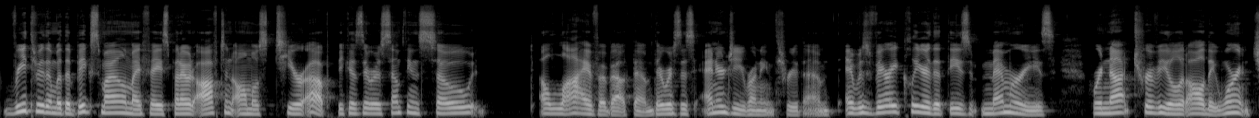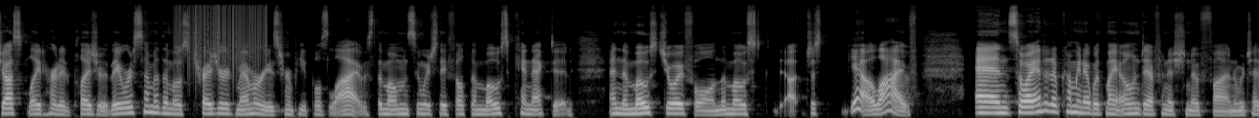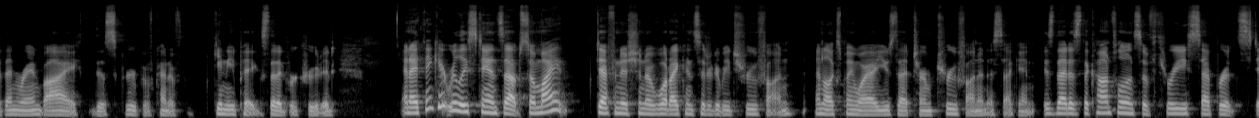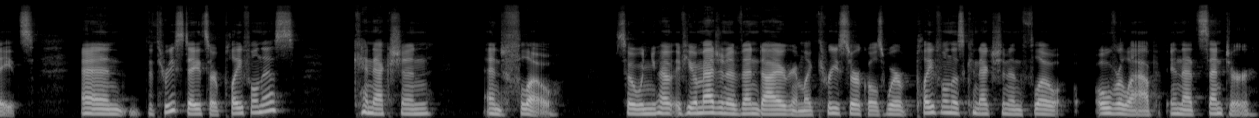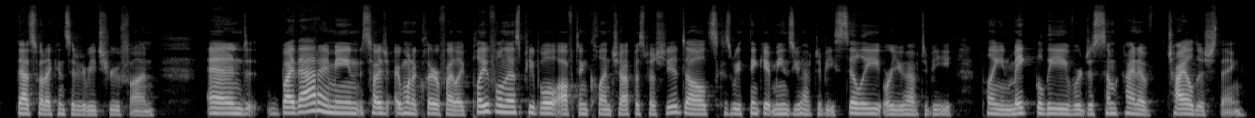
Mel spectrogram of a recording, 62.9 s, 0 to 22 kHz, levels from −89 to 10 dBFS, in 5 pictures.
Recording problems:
crackling; noticeable; at 14 s; 20 dB below the speech

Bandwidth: 18 kHz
